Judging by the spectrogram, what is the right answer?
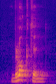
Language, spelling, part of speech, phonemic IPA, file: Dutch, blokten, verb, /ˈblɔktə(n)/, Nl-blokten.ogg
- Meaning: inflection of blokken: 1. plural past indicative 2. plural past subjunctive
